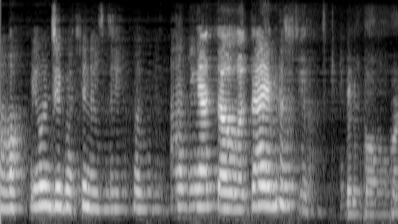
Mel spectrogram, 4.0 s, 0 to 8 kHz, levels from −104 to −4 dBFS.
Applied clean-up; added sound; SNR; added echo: neural mask model DeepFilterNet 3.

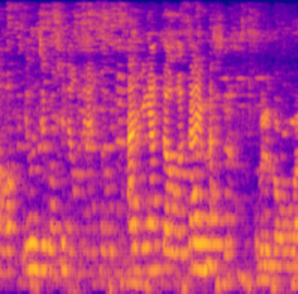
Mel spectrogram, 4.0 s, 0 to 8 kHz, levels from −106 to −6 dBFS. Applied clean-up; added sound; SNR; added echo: classical method WPE with log-MMSE.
